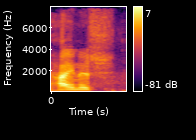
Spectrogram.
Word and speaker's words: Heinisch: Uh, moving on, continuing with the theme of making debuts, uh, Ian Heinisch, uh, that's how you say it, uh, made his UFC debut against Cesar uh, Ferreira.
